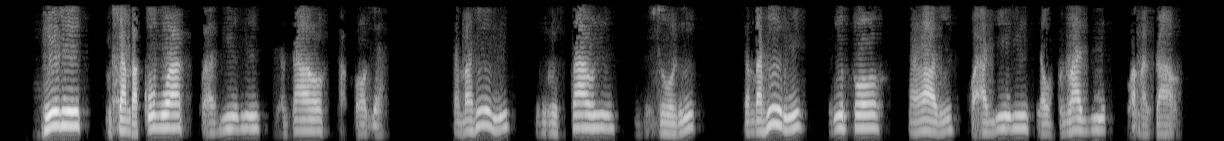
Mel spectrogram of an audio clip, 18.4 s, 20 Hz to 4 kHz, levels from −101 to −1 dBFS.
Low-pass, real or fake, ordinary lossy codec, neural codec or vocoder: 3.6 kHz; fake; AAC, 16 kbps; codec, 16 kHz, 1 kbps, FreqCodec, larger model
